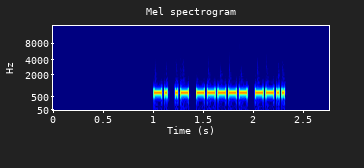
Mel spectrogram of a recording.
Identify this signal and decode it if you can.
Morse code, heard as a keyed tone, about 47 wpm, 700 Hz. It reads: NA0Z
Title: USA Call Signs - 4 Characters - 2x Character Spacing - 45wpm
